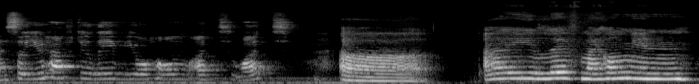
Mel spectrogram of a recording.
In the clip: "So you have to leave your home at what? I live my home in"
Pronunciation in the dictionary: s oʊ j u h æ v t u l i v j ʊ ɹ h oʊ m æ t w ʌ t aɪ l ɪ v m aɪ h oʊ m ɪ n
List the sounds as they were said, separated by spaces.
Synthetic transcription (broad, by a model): s oʊ j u h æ f t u l i v j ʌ ɹ h oʊ m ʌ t w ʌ t aɪ l ɪ v m aɪ h oʊ m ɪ n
